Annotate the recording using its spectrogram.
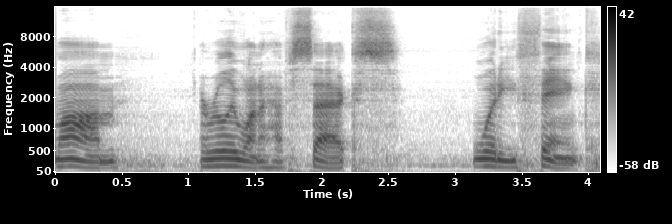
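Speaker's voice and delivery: ordinary delivery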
